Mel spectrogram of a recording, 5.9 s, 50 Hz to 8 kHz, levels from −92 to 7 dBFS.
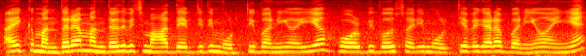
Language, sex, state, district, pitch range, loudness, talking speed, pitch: Punjabi, female, Punjab, Pathankot, 215-240 Hz, -17 LUFS, 235 wpm, 225 Hz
